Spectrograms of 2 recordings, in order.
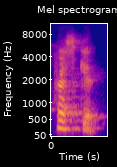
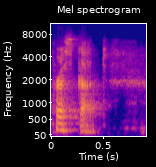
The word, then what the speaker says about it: Prescott: Hotel in Prescott, and I was told that it's pronounced Prescott, not Prescott.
